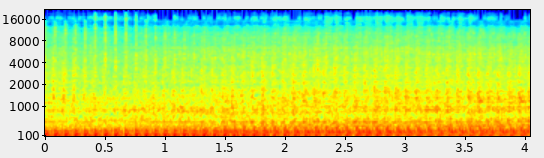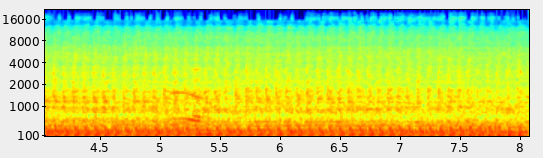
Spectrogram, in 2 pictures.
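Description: A 1990 Suzuki DR250s dual-sport motorcycle engine idles steadily close by, a loud, even low-pitched chug with a rapid regular pulse that holds throughout.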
